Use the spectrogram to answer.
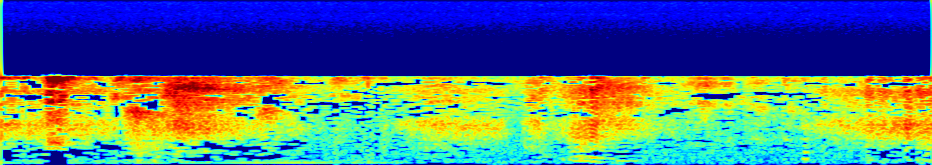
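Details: Woman snoring, said to sound like a horse: noisy, rasping, somewhat snorting breaths repeating every few seconds against quiet room noise.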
